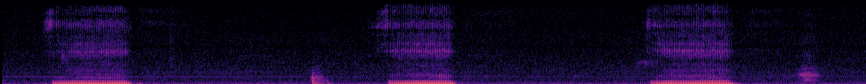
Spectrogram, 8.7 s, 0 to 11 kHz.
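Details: Boston terrier passed out asleep: three loud, low, buzzing snores about 2.5 seconds apart, each followed by a soft snort, in a quiet room; loud snoring.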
